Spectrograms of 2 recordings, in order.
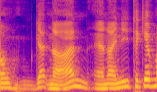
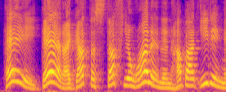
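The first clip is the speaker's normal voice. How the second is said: higher, louder son calling to his father; Esau; 7 semitones higher, 4 dB louder than usual. Acted. Firstborn back with food for his father, lightly voiced hearty call. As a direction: hail Dad eagerly, pitched up throughout. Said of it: "in Esau's voice".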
